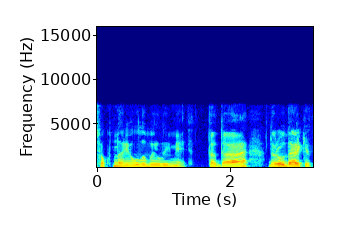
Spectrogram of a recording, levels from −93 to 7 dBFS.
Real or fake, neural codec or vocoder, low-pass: real; none; 7.2 kHz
